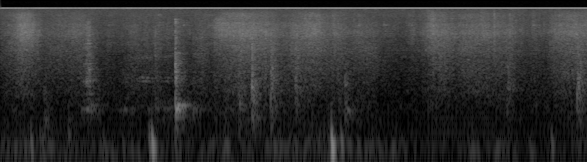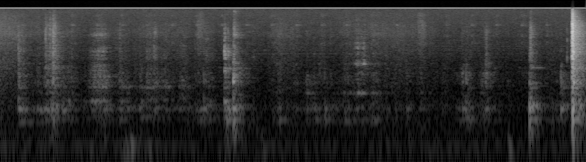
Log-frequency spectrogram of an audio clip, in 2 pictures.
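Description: Wooden parts knock and click against a box as a hand handles it.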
